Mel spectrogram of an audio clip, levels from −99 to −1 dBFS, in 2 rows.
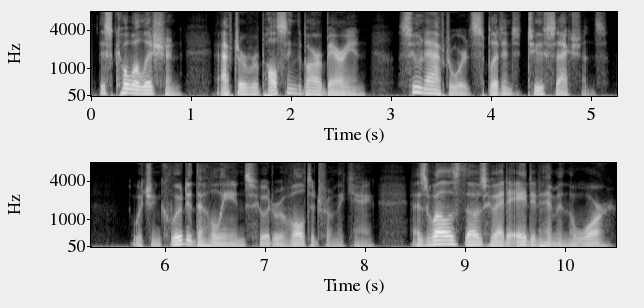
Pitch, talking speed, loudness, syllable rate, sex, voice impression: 100 Hz, 190 wpm, -21 LUFS, 6.0 syllables/s, male, masculine, adult-like, cool, slightly refreshing, sincere, slightly calm, friendly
